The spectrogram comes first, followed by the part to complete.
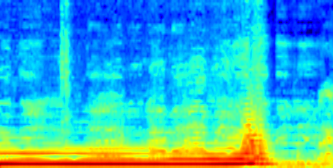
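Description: A conch shell (shankh) blown in one long, steady note for the aarti, cutting off about three seconds in.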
